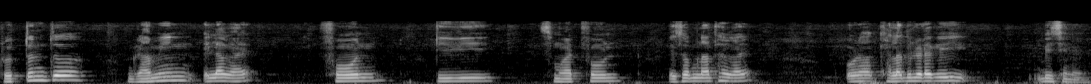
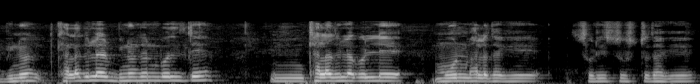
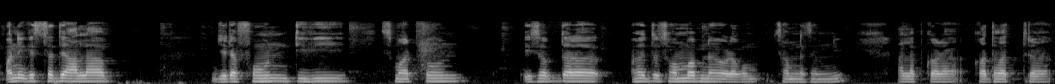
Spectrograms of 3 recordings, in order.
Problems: background sounds at intervals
